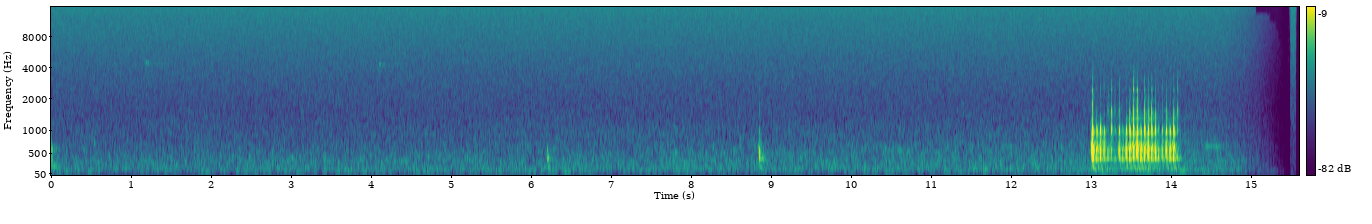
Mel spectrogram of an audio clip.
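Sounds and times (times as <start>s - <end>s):
grey-headed woodpecker calling: 13.0s - 14.7s.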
